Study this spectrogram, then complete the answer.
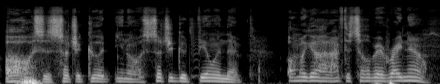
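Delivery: mock someone over-celebrating a strikeout; mock overexcited celebrating. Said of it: "you treat it like".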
